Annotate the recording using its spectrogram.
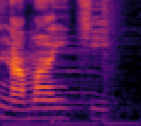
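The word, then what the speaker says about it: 生意気: 完了，对，然后在日文里面就有一个单字叫生意气，就做生意的那个生意，生意气它，然后它发音是 namaiki，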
